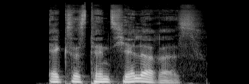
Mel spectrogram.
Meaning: strong/mixed nominative/accusative neuter singular comparative degree of existentiell
- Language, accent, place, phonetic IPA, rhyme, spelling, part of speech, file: German, Germany, Berlin, [ɛksɪstɛnˈt͡si̯ɛləʁəs], -ɛləʁəs, existentielleres, adjective, De-existentielleres.ogg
